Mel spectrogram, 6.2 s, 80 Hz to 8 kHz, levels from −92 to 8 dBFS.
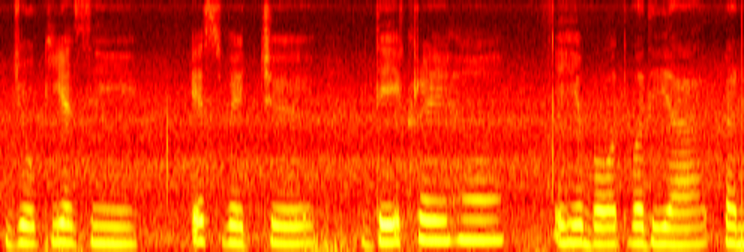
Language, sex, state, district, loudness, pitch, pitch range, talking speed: Punjabi, female, Punjab, Kapurthala, -16 LUFS, 200 Hz, 195-225 Hz, 105 wpm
